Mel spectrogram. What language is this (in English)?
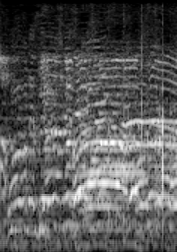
Japanese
